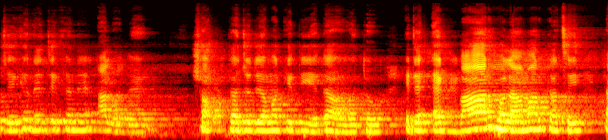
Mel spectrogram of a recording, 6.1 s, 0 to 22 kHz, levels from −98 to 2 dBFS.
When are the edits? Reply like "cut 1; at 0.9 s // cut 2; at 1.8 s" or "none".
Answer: none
